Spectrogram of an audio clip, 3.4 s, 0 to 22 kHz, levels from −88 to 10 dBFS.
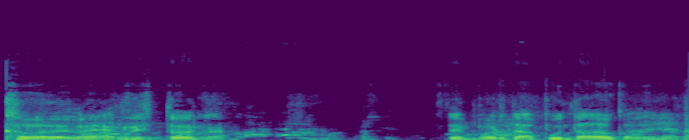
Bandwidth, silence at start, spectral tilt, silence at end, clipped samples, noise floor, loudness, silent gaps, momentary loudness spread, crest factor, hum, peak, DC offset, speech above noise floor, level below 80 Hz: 7.8 kHz; 0 s; -6 dB/octave; 0 s; under 0.1%; -45 dBFS; -16 LUFS; none; 18 LU; 14 dB; none; -2 dBFS; under 0.1%; 30 dB; -56 dBFS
